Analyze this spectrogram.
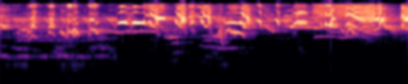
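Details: Murai Kampung, the Oriental magpie-robin, a wild village bird that visits a house every morning: a rapid, melodious jumble of high whistled and chattering notes with quick slurred phrases.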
